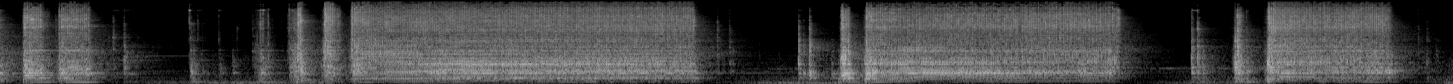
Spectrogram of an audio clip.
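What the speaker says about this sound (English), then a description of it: "come back with a 19mm socket and snug down our" Ratchet or impact driver snugging 19mm bolts on a Curt trailer hitch receiver on a 2011 Ford Edge: loud sustained mechanical whirring in three long bursts separated by brief clicks and pauses.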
